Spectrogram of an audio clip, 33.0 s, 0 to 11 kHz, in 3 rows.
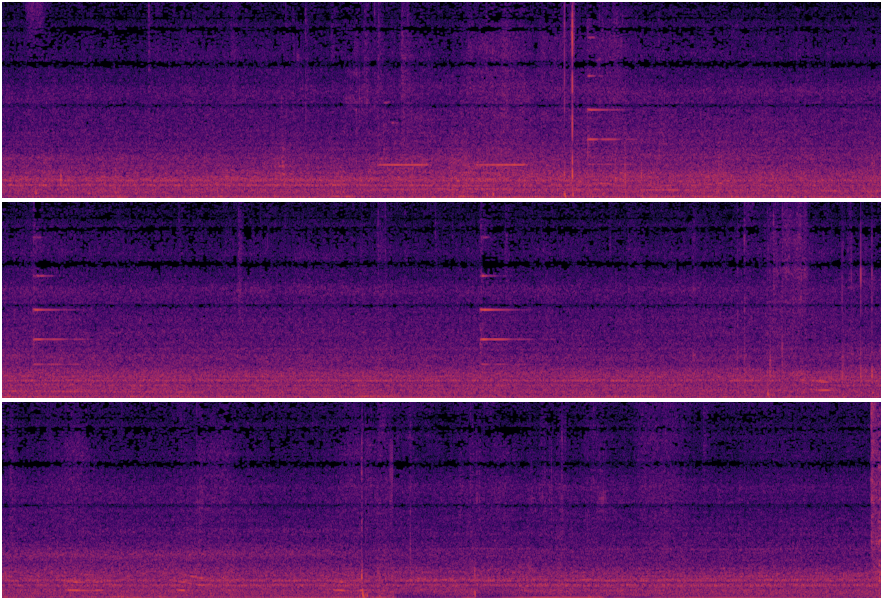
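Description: Tokyu new 5000 series commuter train running on rails, heard from inside its front end: a steady low rumble of wheels and running gear with a motor tone that slowly falls in pitch over the first half. Short high beeps sound three times, and the rumble briefly eases near the end.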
